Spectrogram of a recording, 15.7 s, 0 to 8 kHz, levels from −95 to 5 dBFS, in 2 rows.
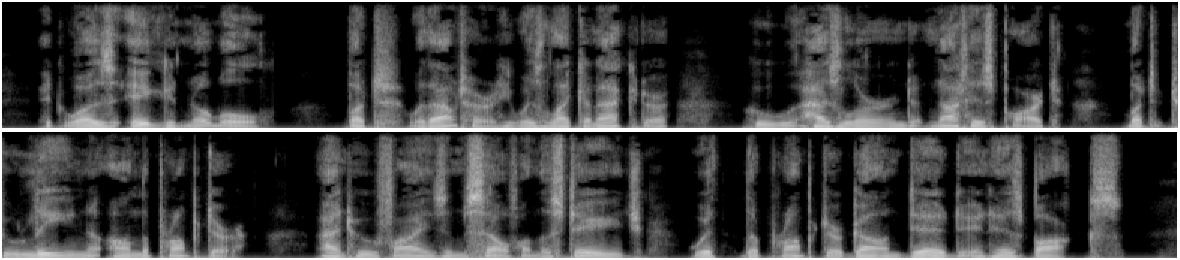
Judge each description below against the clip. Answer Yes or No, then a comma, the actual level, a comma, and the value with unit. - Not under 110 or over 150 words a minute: Yes, average, 145 wpm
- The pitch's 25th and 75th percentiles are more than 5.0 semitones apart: No, average, 2.9 semitones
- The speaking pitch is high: No, low, 135 Hz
